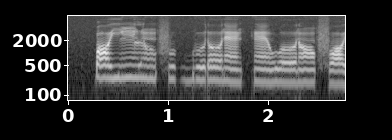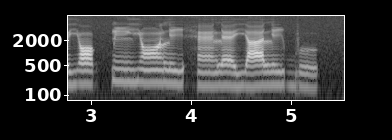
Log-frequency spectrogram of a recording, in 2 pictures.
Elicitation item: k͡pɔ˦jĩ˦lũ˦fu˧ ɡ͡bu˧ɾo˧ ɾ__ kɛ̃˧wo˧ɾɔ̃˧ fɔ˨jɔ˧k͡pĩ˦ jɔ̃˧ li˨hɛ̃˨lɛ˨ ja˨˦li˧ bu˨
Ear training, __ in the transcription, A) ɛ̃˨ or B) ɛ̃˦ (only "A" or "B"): A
